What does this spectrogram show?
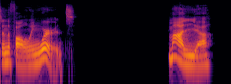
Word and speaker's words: maglia: Listen to Desiree and pay attention to the way it's pronounced in the following words. maglia, meglio, aglio.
